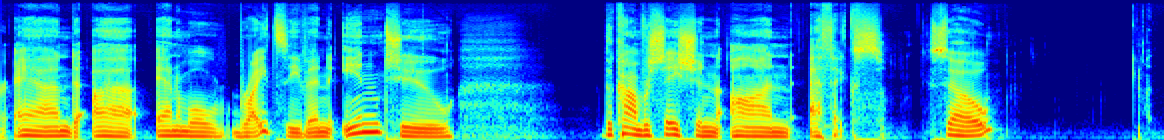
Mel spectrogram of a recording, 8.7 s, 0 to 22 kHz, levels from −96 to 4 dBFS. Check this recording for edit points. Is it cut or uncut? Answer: uncut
